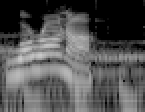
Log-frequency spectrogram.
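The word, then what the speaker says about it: guaraná: Warana. I didn't know that you didn't pronounce the G.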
